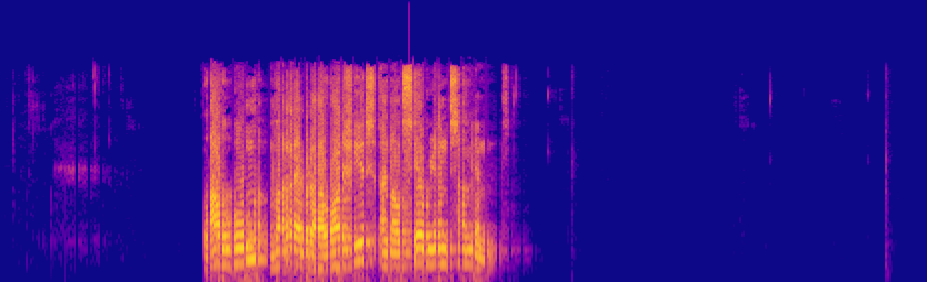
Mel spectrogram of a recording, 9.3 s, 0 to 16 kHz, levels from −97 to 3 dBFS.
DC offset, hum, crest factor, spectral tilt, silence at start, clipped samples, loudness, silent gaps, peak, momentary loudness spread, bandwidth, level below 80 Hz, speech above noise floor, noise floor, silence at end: under 0.1%; none; 16 dB; -3 dB/octave; 2.05 s; under 0.1%; -10 LUFS; none; 0 dBFS; 8 LU; 7.8 kHz; -48 dBFS; over 80 dB; under -90 dBFS; 4.2 s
